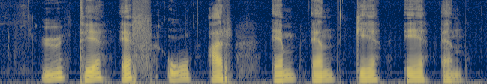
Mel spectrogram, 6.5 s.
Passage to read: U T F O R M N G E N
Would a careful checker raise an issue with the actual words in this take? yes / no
no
